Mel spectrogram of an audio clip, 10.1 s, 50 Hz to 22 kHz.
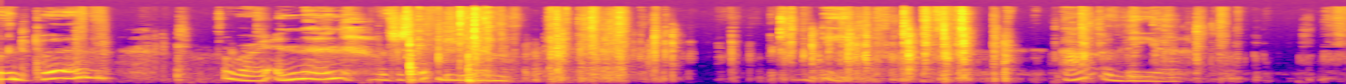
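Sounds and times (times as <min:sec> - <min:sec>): packaging rustling and crinkling: 0:03.0 - 0:10.0.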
